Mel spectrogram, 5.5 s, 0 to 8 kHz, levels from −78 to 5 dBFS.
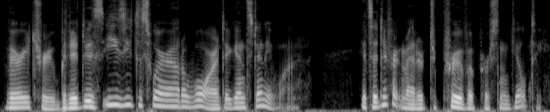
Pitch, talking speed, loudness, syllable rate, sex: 135 Hz, 250 wpm, -18 LUFS, 7.3 syllables/s, male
